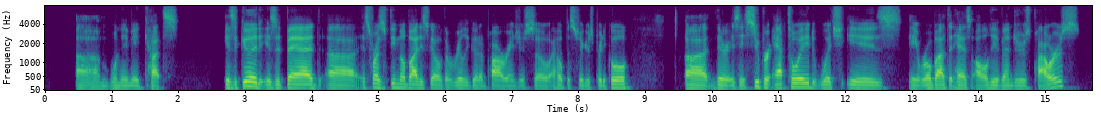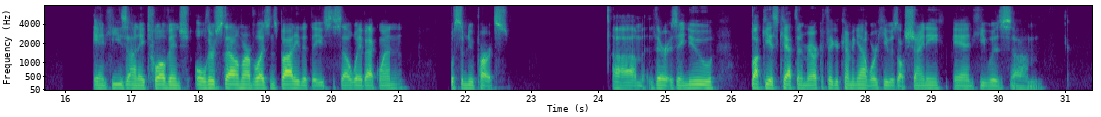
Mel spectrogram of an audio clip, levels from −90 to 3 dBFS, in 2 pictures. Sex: male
